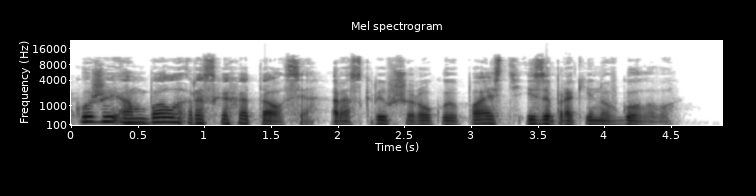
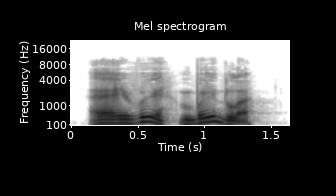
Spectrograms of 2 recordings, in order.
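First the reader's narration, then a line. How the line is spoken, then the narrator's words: Arrogant, through teeth. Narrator (Russian): высокомерно процедил я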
